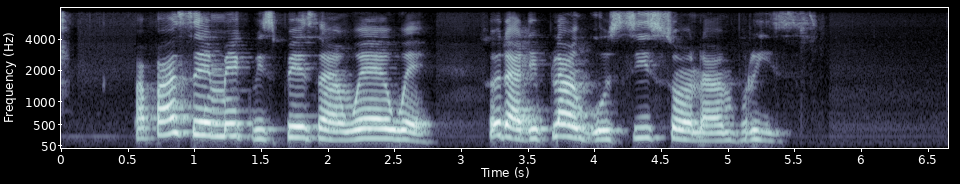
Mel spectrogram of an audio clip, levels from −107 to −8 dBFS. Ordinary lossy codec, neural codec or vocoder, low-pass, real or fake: none; none; 7.2 kHz; real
